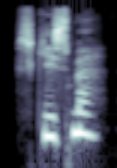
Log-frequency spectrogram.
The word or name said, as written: skisma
